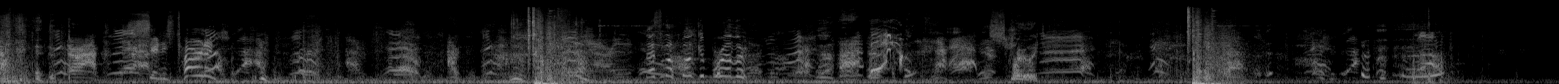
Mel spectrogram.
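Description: A man shouts in panic close by.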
